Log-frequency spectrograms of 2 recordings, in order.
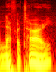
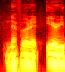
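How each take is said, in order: First: The name is said fast as one word. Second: The name is said slowly in separate parts.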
